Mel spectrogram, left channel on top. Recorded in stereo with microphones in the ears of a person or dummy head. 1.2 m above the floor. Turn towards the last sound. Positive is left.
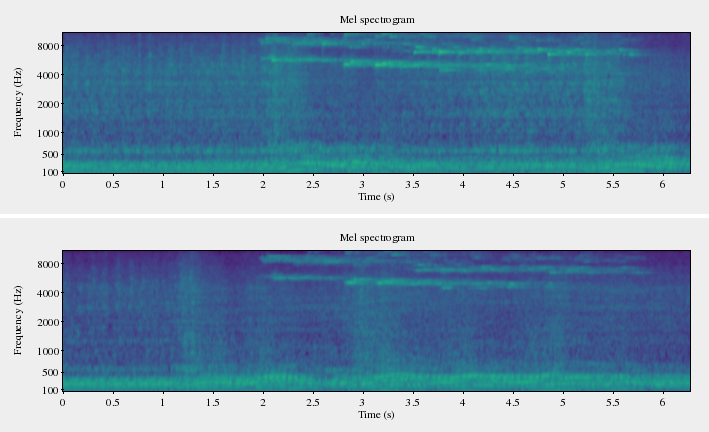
turn(degrees=70)  # may be behind; listen again after turning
